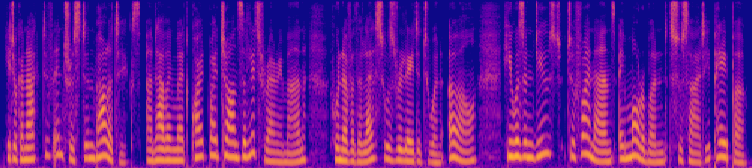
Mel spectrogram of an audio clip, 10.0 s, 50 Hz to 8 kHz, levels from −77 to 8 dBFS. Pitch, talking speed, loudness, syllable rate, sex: 205 Hz, 180 wpm, -16 LUFS, 6.4 syllables/s, female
